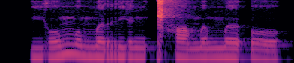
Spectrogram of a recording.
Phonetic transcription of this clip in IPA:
j o m o m ə r j e ŋ ǁʰ ɑ m ə m ə ʔ o

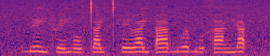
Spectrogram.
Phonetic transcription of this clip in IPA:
b eː˥˨ j f e˩˧ j o˩˧ w t̪ a˧ j t̪ʰ e˧ ʋ a˥˨ j ʔ aː˧˥ b u˧˥ ə̯ b u˩˧ h aː˧ ŋ j a˥˨ k̚

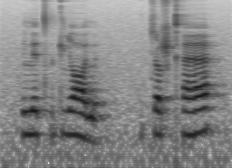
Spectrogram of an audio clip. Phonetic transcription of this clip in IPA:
lʲ ɜ tʰ ʊ ʈ ʎ ɒ lʲ | c ɑ ʂ kʰ æ

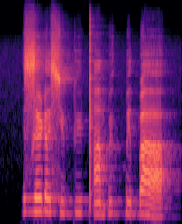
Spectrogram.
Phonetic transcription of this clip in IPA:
z ɘ ɽ ɘ s y p y pʼ ã ɓ ʏ k͡p ɪ ɓ a

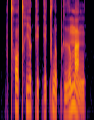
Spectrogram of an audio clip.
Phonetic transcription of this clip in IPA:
t̪ʰ ɔ˧ t̪ʰ i˧ ə̯ k e˨˩ k̚ ɣ e˦˥ t̚ k w ə˨˩ p̚ k ɨ˨˦ ə̯ m a˧˩˨ ŋ

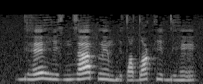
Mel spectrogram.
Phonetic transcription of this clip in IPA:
ɡʱ ɛ ɦ i z n z a f l ẽ b i d a dˤ a k i dʱ ẽ

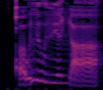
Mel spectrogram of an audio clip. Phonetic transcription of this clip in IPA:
qʼ ṵ lʲ u vʲ ɛ ʎ a̰

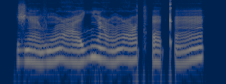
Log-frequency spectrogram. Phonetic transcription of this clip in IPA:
ʒ æ̃˨˩ v õ˩˥ ʕ æ˨˩˦ ʎ ĩ˥˧ ʕ õ˩˥ ʕ ɒ˧˥ t͡sʼ æ˨˩ kʼ æ̃˩˥

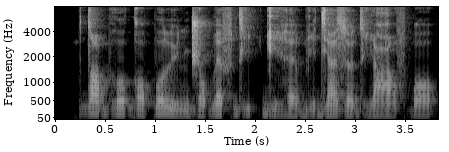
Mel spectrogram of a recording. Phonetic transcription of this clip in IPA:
dˤ ʉ˦˨ bʱ o˦ ɡ ɔ˧ p o˦ l y˨ n d͡ʒ ɔ˧ b ɛ˦ f dʱ i˦ k ɡ i˧ ɦ ɛ˨ b i˧ d j æ˦ z œ˧ dʱ i˧ ʕ ɑ˨˦ f ɓ ɔ˦

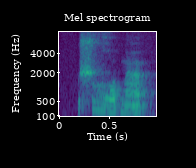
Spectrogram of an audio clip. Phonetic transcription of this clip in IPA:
ʃ o̤ ʁʷ i b æ̃

